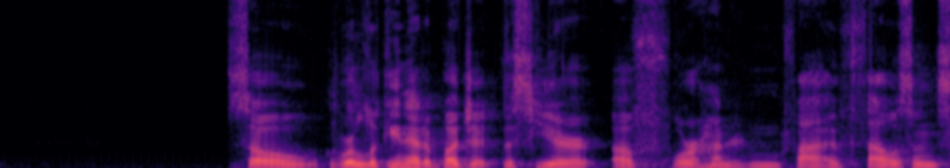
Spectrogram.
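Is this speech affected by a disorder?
No.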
